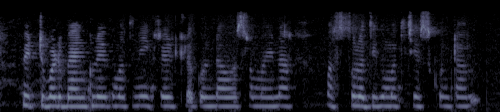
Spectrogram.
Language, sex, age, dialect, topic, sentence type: Telugu, female, 18-24, Southern, banking, statement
